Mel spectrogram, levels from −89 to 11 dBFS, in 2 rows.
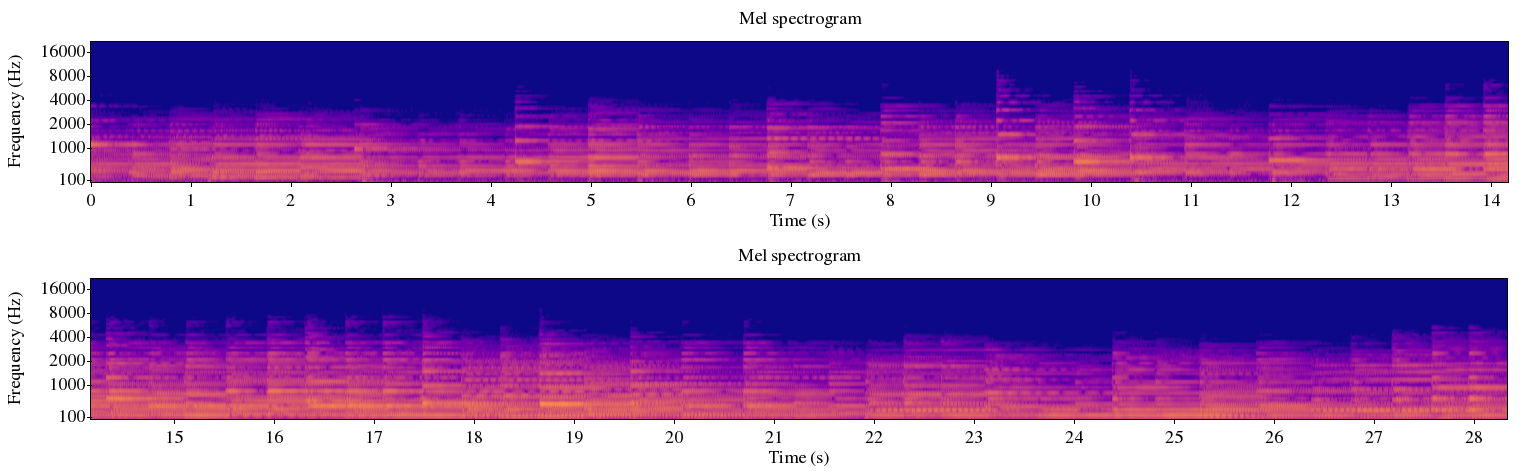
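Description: From 23.97 s to 28.24 s, one channel of the music runs late by only a couple of samples, around 0.05 ms, before the two are folded to mono, producing channel delay (comb filtering). Content shared by both channels cancels at evenly spaced frequencies, with the first notch near 10 kHz. The upper treble goes dull, taking the air off the top of the mix for the last few seconds.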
